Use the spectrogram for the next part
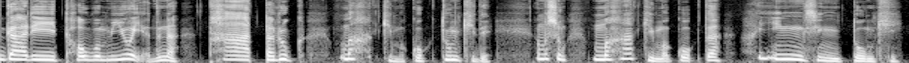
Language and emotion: Manipuri, disgusted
